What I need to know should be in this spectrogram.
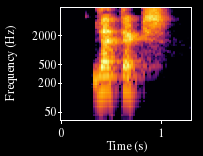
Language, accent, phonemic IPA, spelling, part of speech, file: French, Canada, /la.tɛks/, latex, noun, LL-Q150 (fra)-latex.wav
- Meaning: 1. latex (milky sap of trees) 2. latex (emulsion of rubber in water)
